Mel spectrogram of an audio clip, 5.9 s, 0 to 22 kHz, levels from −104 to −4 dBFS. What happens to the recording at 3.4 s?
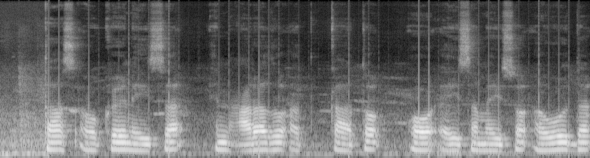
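A background task stalls the USB bus or audio driver every 0.1 s, causing periodic USB or driver dropouts from 0.09 s to 5.79 s, 3.4 s included. Each gap replaces about a millisecond of speech with silence, heard as regular ticks.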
